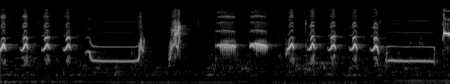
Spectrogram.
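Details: Pet songbird taken from a garden and hand-raised from young, kept for one year and tame, singing: quick repeated chirps, then long flat whistles alternating with short trills, ending with a sudden loud note.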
